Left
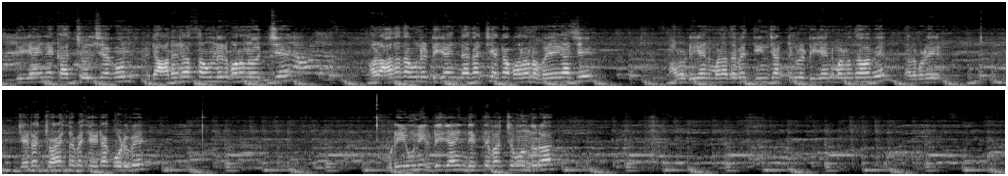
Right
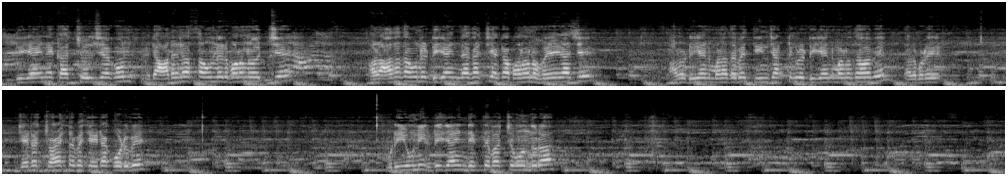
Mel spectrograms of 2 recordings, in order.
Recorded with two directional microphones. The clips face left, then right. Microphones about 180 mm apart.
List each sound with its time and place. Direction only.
0.3 s speech: centre (ahead or behind)
5.5 s a man's voice: 15° left (ahead or behind)
6.9 s speech: centre (ahead or behind)
13.9 s a man's voice: 10° left (ahead or behind)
